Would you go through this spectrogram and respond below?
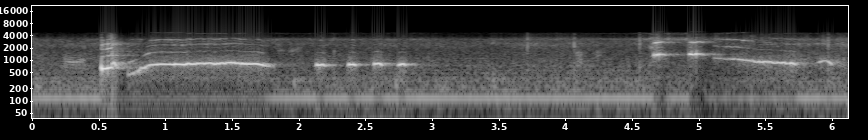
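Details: Bailey, a pet dog wanting something, gives a long steady whine, then three quick short yips, and later two sharp yelps sliding into a falling cry; a low steady electrical hum underneath.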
